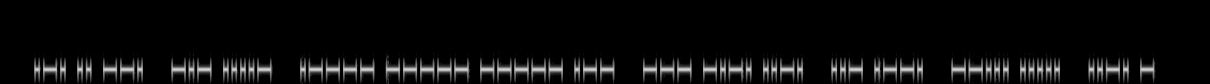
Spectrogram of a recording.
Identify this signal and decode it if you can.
Morse code, heard as a keyed tone, about 28 wpm, 700 Hz. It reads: RIG K4 100W OCF UP 75 FT
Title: Practice QSO - Exchange 2 - Info - 28wpm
